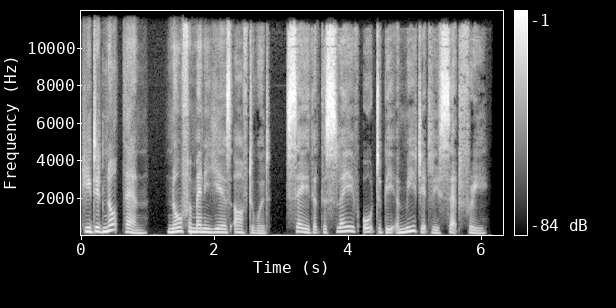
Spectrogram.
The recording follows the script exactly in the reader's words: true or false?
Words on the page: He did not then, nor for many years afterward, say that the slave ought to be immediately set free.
true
